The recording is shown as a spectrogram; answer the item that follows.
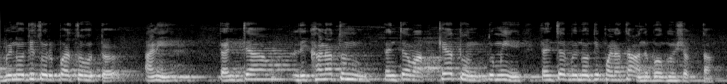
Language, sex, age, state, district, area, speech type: Marathi, male, 30-45, Maharashtra, Satara, urban, spontaneous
